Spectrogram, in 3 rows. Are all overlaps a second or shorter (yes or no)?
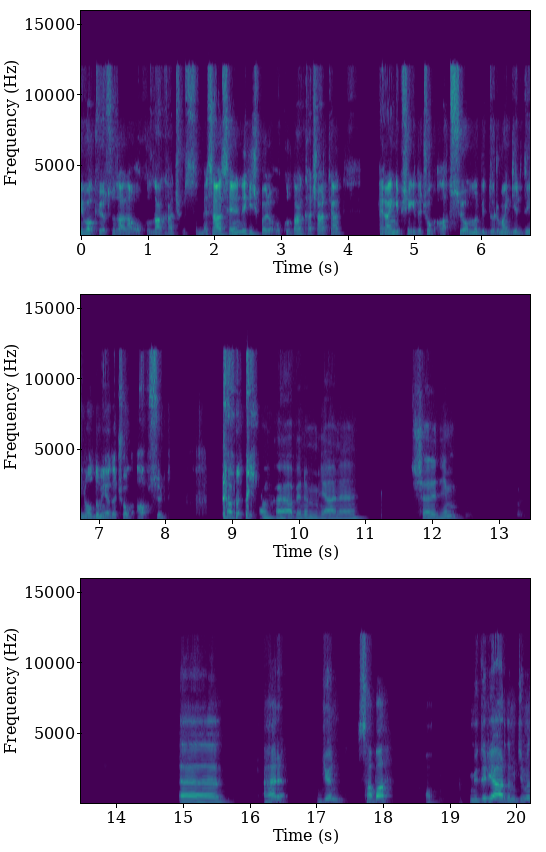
yes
